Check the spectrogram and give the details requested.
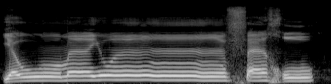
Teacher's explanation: Nama sifatnya isti'la. Jadi kita baca bukan hanya khu, tapi khu, pangkal lidahnya diangkat.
